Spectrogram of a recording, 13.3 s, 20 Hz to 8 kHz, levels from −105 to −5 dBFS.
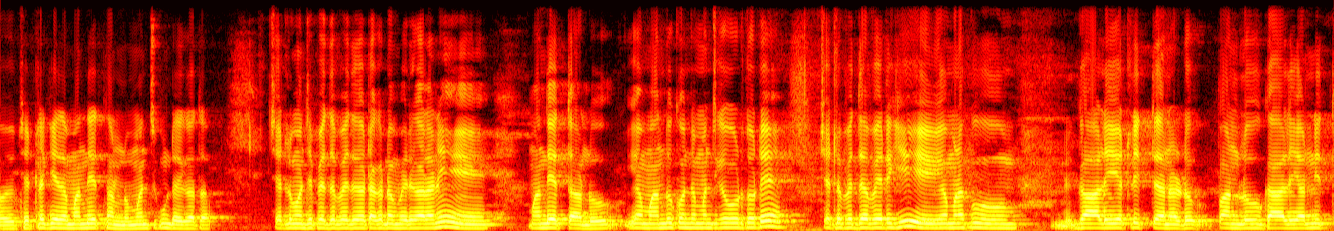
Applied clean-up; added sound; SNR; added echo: none; none; none; none.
